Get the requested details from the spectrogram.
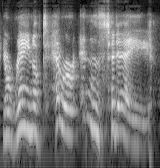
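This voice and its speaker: A woman's voice: high-pitched, sing-song, slow pace, muffled recording, pitched above the performer's own voice, exaggerated voice. A woman voicing a bold, defiant game hero in an exuberant, declamatory heroic voice. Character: bold, defiant hero challenging a dark ruler. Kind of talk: dramatic game character read. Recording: band-limited voice chat, music behind.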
